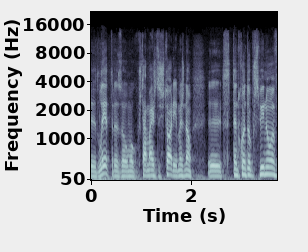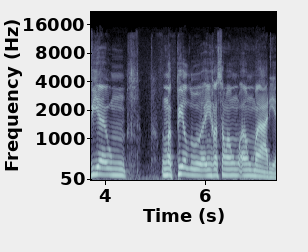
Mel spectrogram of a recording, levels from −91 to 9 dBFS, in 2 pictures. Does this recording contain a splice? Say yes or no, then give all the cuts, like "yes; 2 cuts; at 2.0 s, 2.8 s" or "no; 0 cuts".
no; 0 cuts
